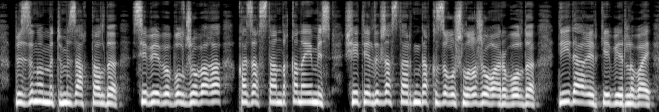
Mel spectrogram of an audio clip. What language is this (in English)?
Kazakh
